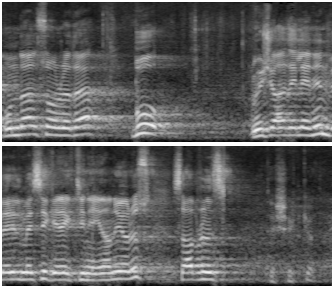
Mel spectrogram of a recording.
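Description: A middle-aged man speaks forcefully and loudly into a microphone in a large hall.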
